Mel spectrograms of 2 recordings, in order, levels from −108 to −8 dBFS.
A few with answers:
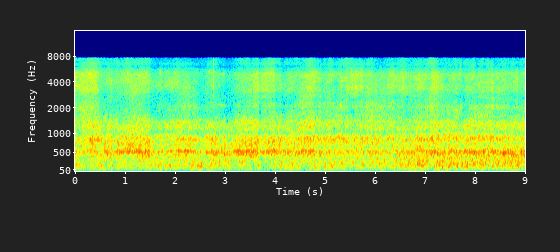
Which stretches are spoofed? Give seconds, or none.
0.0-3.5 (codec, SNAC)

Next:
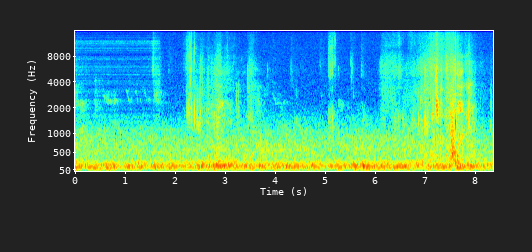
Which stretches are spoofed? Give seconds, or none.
0.0-1.7 (autoencoder, DAC-VAE)

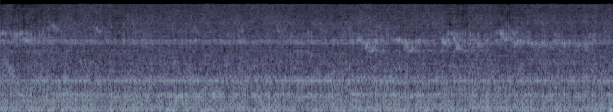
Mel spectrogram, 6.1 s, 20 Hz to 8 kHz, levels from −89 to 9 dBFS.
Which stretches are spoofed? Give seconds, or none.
0.0-6.1 (vocoder, HiFi-GAN)

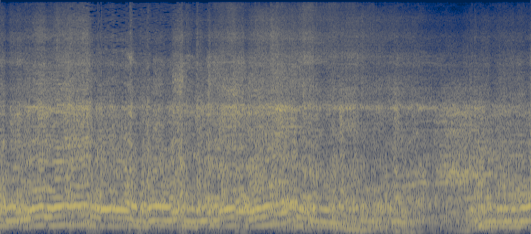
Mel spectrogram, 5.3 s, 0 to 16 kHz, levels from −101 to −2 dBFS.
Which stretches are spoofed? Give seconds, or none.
0.0-0.7 (codec, SNAC); 2.1-5.3

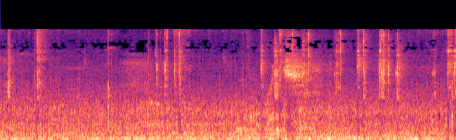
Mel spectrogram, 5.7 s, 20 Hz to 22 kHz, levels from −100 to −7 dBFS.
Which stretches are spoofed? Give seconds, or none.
0.0-3.1 (vocoder, Vocos); 5.1-5.7

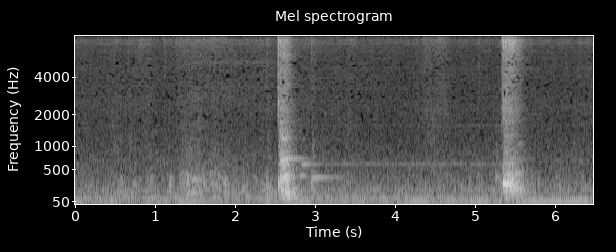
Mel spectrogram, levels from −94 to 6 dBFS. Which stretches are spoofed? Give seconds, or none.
none

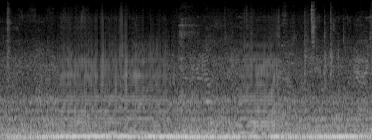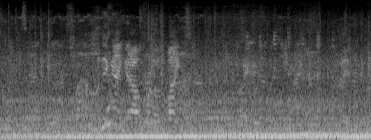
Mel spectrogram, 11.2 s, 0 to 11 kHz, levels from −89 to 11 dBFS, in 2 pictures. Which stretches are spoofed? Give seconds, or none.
0.9-2.5 (vocoder, BigVGAN v2); 3.6-4.2

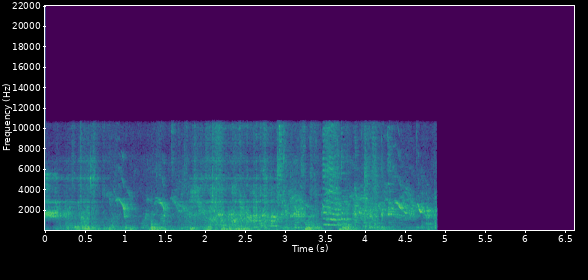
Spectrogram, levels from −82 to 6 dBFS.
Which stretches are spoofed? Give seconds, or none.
0.0-0.8 (codec, SNAC); 1.8-2.9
